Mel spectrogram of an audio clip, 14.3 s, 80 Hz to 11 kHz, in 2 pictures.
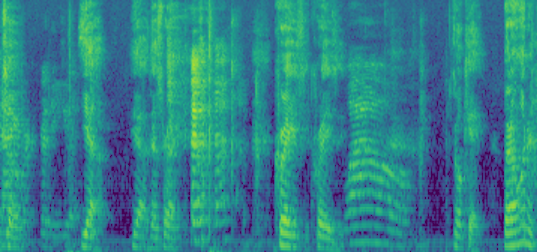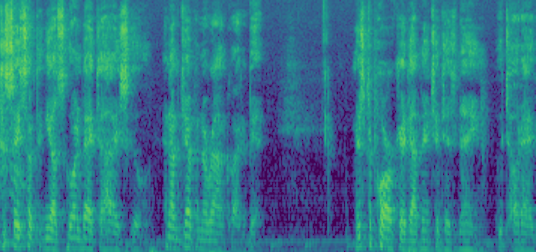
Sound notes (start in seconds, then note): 2.2 laughter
